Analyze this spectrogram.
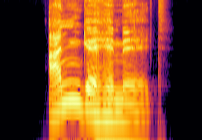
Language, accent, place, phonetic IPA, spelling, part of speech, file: German, Germany, Berlin, [ˈanɡəˌhɪml̩t], angehimmelt, adjective / verb, De-angehimmelt.ogg
- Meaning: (verb) past participle of anhimmeln; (adjective) idolized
